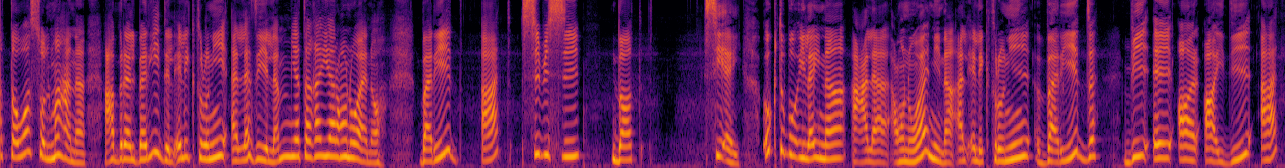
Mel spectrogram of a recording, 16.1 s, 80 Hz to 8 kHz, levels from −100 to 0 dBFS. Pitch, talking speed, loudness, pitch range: 245 Hz, 80 wpm, -25 LUFS, 200-285 Hz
